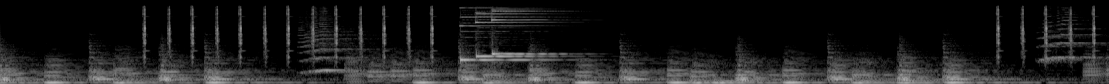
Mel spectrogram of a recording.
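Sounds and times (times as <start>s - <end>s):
light background music: 0.0s - 11.0s
countdown timer ticking: 1.4s - 6.0s, 10.0s - 11.0s.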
